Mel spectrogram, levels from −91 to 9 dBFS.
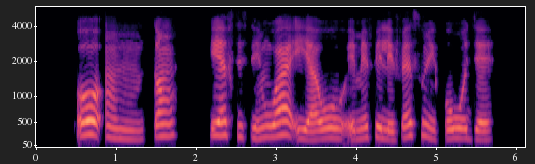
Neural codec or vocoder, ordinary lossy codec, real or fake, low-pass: none; none; real; 5.4 kHz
